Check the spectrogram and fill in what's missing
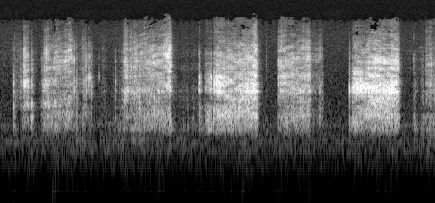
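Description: A wooden match head is scratched back and forth along the side striker strip of a large, hollow cardboard matchbox held in one hand. It makes a series of dry, rasping scrapes, mostly longer strokes with a few short flicks between them. Each stroke is a gritty, bright hiss with no low rumble, and it stops sharply at the end.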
